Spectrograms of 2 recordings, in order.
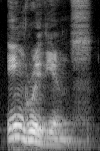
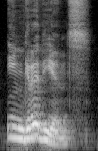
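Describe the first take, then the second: First: The vowels are read with English vowel sounds. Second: The vowels are read with Spanish vowel sounds. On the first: The speaker calls it right. "So I confirm the pronunciation" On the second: The speaker calls it wrong. "In Spanish, you might read ingredients, but of course, we know that that's not correct"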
